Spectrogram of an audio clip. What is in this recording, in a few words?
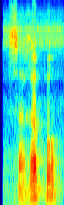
i love you, greek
